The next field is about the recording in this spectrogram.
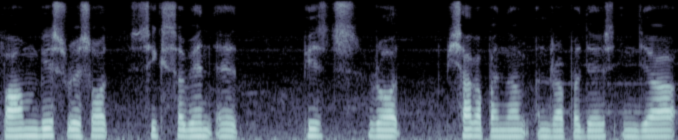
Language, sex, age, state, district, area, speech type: Manipuri, male, 18-30, Manipur, Churachandpur, rural, read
